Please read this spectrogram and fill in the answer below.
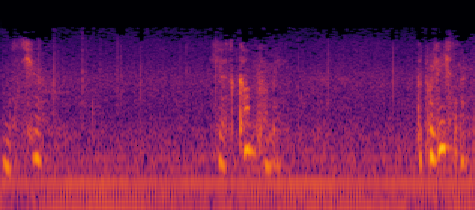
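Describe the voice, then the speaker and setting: A woman's voice: fairly high pitch, animated, a little slow. An actress playing a feverish, dying young mother pining for her child, fragile and pleading, in a melodramatic 1930s radio drama. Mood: weak, wistful. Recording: dull noisy vintage radio recording.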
